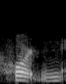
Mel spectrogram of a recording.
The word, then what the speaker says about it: Horton: I'm on Facebook, Athena Horton, H-O-R-T-O-N. Athena is spelled A-T-H-E-N-A.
